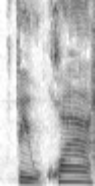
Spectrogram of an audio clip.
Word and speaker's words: Fuqua: ฟิลคว้าค่ะอันนี้ต้องบอกว่าต้องอ่านดีๆเลยนะมันสะกดอย่างนี้ค่ะมันสะกดว่า FUQUA ค่ะมันสะกดแบบเราอาจจะอ่านพลาดได้อ่ะคือต้องบอกเลยว่าเพื่อนเนี่ยที่ไปเรียนที่ฟิลคว้านะคะวันแรกที่ไปเรียนในชั้นเรียนเนี่ยเขาสอนก่อนเลยว่าชื่อมหาลัยอ่านว่าอะไร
